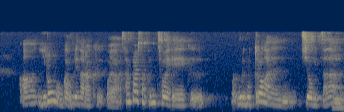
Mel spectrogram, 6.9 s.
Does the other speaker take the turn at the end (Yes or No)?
Yes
